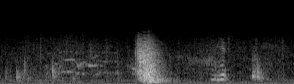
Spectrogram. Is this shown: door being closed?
yes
